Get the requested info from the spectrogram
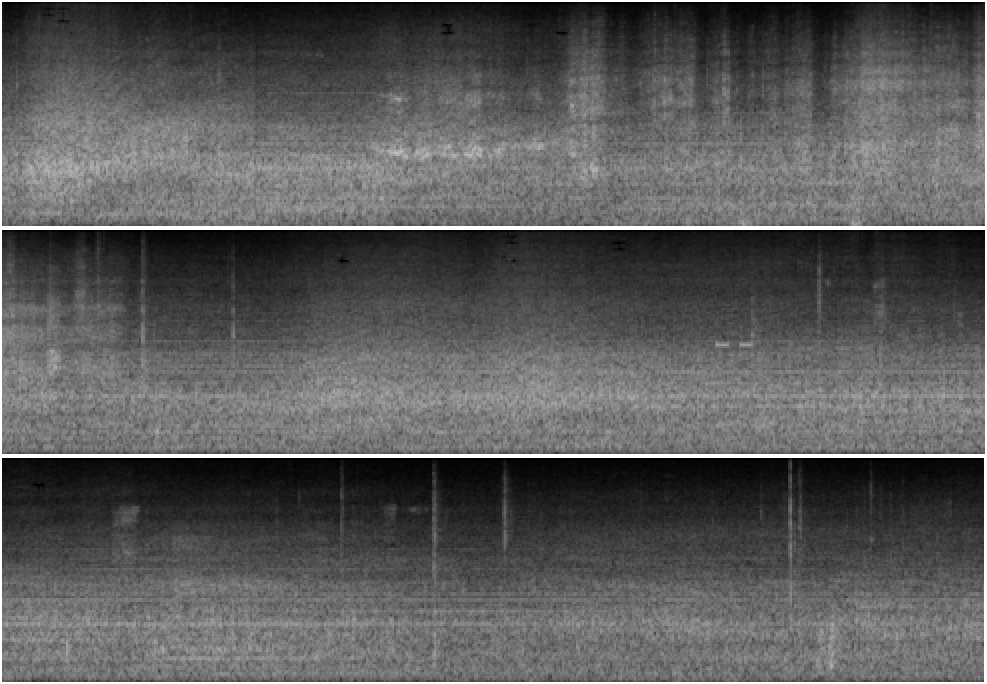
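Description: Highway traffic noise: a steady rush of vehicles and road noise, with a few faint clicks and knocks.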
